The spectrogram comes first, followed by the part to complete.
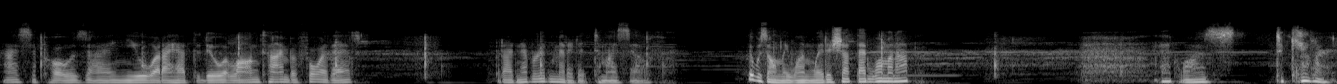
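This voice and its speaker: Man playing henpecked husband, resigned, confiding, low pitch, 1940s radio play, dull vintage sound, music underneath. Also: moderate pace, lightly acted. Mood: brooding, grim. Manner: weary, resigned, brooding confession. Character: henpecked, weary, brooding bank auditor husband. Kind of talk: 1940s radio drama first-person narration. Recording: muffled old radio recording.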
